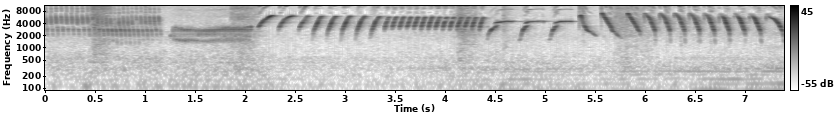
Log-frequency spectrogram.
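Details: Canary song opening with a low buzzy roll, then bursting into long runs of sharp descending whistles, paired clipped notes, and further quick sweeps in rhythmic series.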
